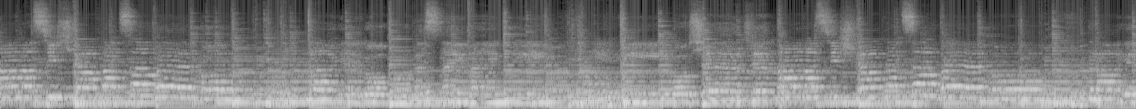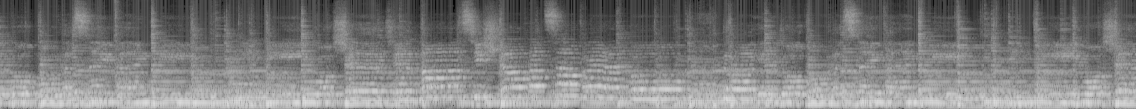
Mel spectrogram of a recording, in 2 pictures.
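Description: Acoustic guitar played as accompaniment to women's voices singing a hymn.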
